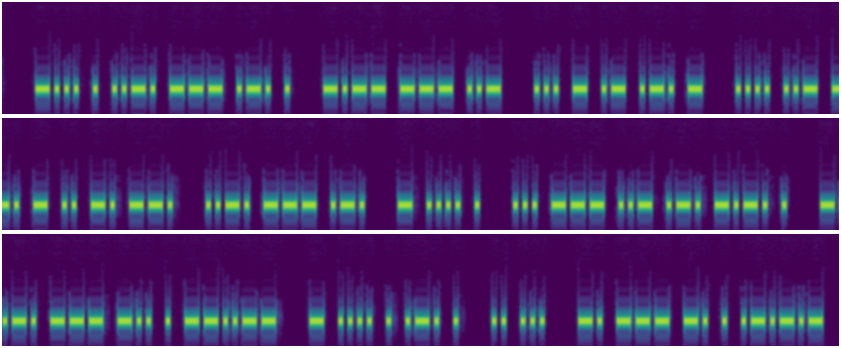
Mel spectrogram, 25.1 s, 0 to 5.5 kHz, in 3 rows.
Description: Morse code, heard as a keyed tone, about 25 wpm, 600 Hz. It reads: BEFORE YOU START HUNTING FOR THE SOURCE CODE, THERE IS NONE.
